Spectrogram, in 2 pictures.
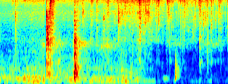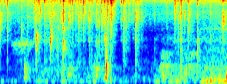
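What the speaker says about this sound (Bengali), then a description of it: "জিরে ফোড়ন দিলাম" Cumin seeds crackle and sizzle in hot oil just after shrimp were fried, with sharp popping bursts over a steady hiss, close and fairly loud throughout.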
